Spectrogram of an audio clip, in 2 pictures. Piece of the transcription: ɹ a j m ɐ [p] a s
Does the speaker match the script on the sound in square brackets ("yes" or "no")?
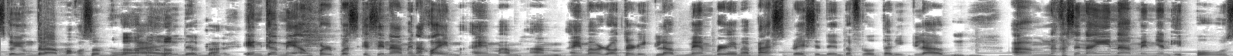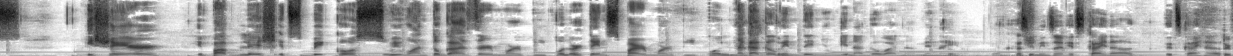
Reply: yes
